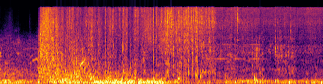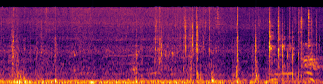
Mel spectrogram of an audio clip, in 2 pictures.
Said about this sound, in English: This is sound from cell phone video footage a student happened to be taking out the window of the bus at the time of the crash. It's really tough to listen to.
